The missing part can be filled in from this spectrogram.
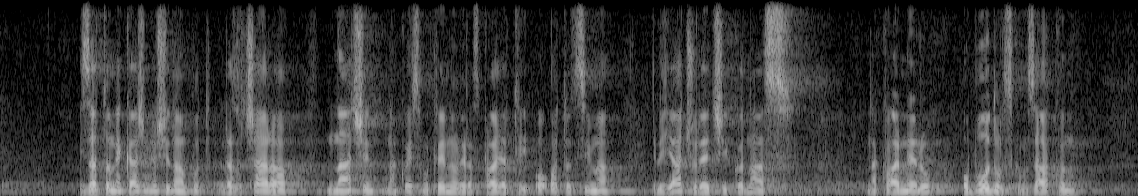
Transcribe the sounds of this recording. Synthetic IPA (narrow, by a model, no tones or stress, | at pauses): izat̪o̞mekaːʒe̞mjo̞ʃje̞d̪anpuːt̪ɾazo̞t͡ʃaːɾao̞naːt͡ʃinːako̞jismo̞kɾe̞ːnuliɾaspɾaːʋʎʲat̪iʔo̞ʔot̪o̞t̪sima | ilijaːt͡ʃuɾe̞t͡ɕiko̞d̪naːs | nakʋaɾne̞ɾuoboːd̪ulsko̞mzaːko̞nu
